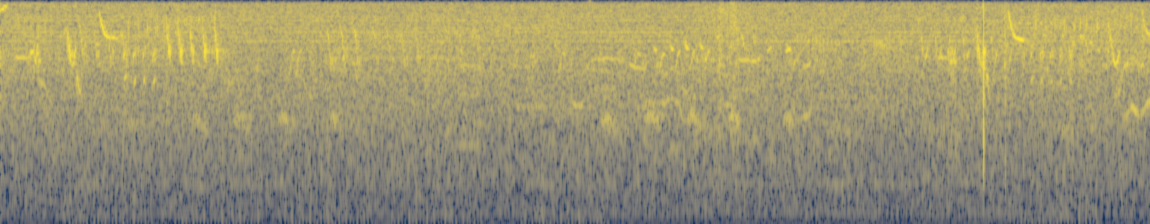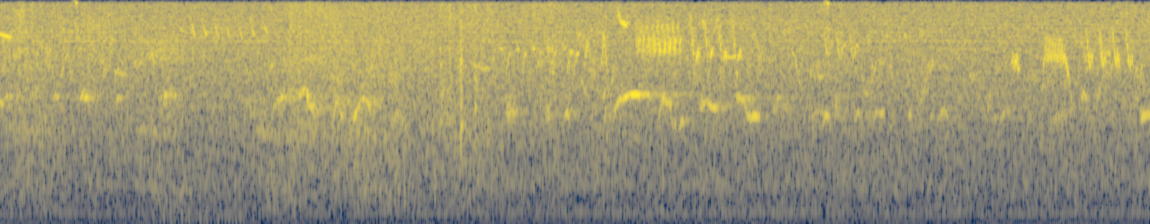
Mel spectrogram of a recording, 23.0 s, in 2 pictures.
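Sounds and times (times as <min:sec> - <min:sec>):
faint low hum: 0:00.0 - 0:23.0
small birds chirping and trilling: 0:00.0 - 0:23.0.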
